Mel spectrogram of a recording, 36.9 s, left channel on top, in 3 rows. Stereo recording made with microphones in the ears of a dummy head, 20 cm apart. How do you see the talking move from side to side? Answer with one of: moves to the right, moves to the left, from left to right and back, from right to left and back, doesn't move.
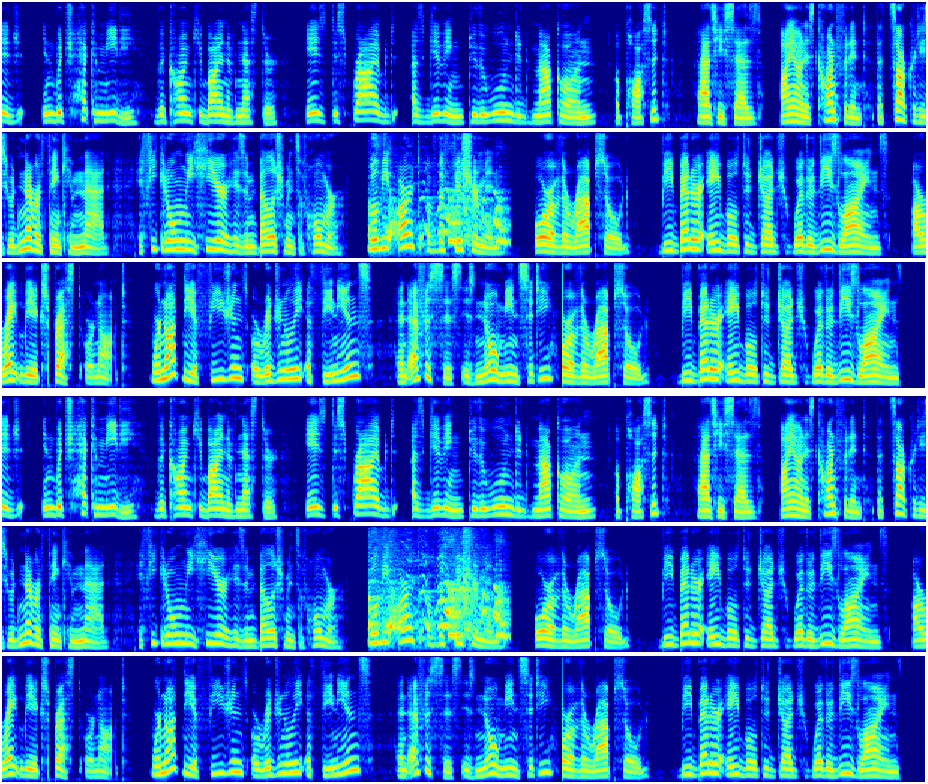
moves to the left.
